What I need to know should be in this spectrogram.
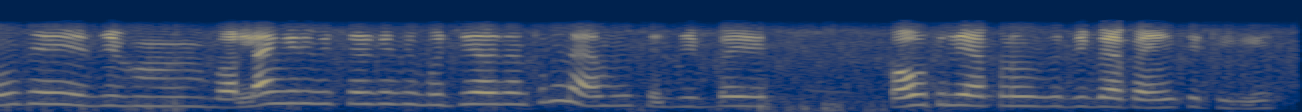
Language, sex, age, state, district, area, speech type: Odia, female, 30-45, Odisha, Kendrapara, urban, conversation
